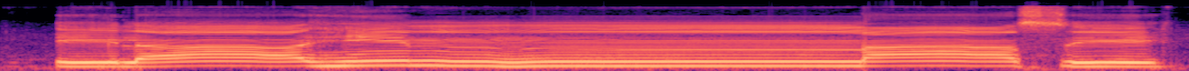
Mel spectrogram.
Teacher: গুন্নাটা করতে হবে নাকের বাঁশি দ্বারা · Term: গুন্নাহ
